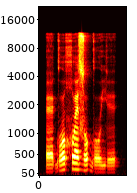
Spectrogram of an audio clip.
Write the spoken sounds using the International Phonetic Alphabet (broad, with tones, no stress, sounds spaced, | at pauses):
ɛ˩ ɡ o˧˥ χʷ ɛ˥ z o˧˥˧ ɡ o˩ j ɪ˩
